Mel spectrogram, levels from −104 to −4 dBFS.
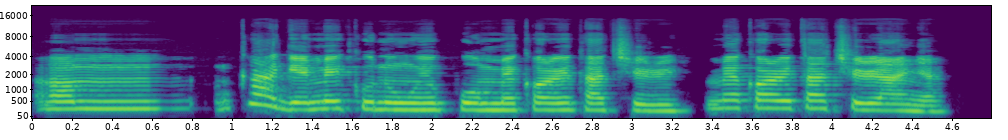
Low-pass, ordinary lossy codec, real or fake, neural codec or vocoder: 14.4 kHz; none; real; none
